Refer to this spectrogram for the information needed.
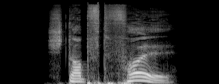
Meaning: inflection of vollstopfen: 1. second-person plural present 2. third-person singular present 3. plural imperative
- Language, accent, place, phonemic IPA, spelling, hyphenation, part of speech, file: German, Germany, Berlin, /ˌʃtɔpft ˈfɔl/, stopft voll, stopft voll, verb, De-stopft voll.ogg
